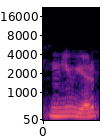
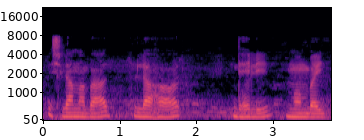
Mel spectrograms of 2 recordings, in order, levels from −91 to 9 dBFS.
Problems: constant background noise, low volume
